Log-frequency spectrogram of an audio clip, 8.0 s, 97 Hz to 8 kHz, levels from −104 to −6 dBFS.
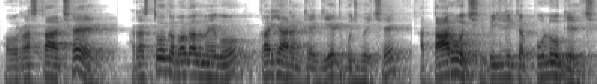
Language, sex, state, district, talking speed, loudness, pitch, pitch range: Maithili, male, Bihar, Saharsa, 165 wpm, -25 LUFS, 135 Hz, 120-150 Hz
